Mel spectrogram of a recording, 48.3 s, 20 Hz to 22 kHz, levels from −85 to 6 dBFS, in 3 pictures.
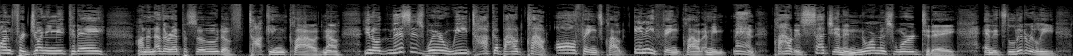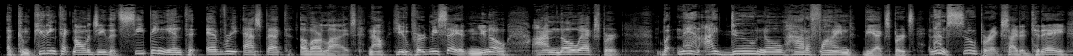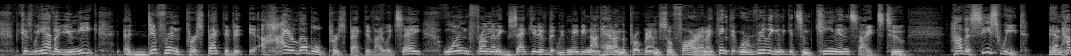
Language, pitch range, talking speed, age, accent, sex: English, 120-185 Hz, 150 wpm, 50-69, American, male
